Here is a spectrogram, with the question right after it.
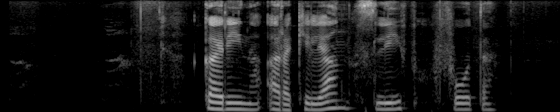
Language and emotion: Russian, neutral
